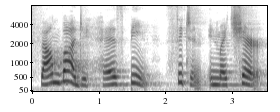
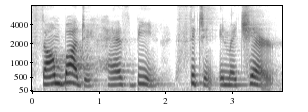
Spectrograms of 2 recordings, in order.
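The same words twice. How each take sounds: First: It is said in a middle-sized voice. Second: It is said in a rough, gruff voice.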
